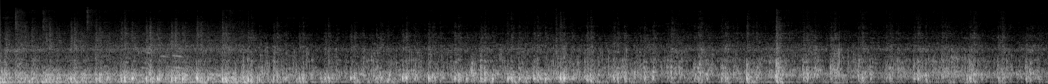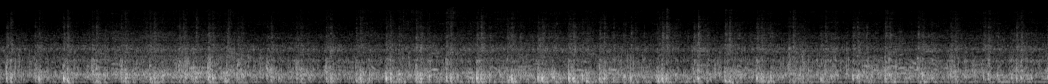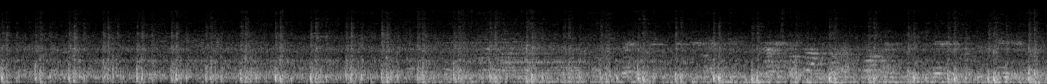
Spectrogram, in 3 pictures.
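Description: Passenger train coach running at speed, its wheels clattering over rail joints and points with a continuous rumble, heard from the coach's open doorway.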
